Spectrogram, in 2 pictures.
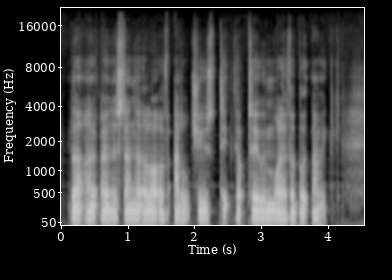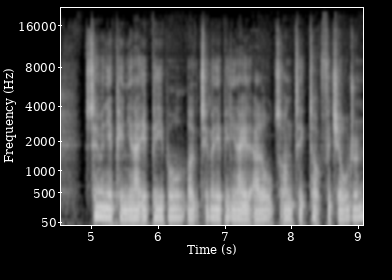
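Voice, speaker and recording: Very fast delivery in a West Midlands accent, dark and mellow in tone, with fairly even intonation and a dry, close sound with no echo on a very clean recording with a silent background. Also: man. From England, West Midlands. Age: 20s. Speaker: social media commentator. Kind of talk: casual commentary. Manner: halting.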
